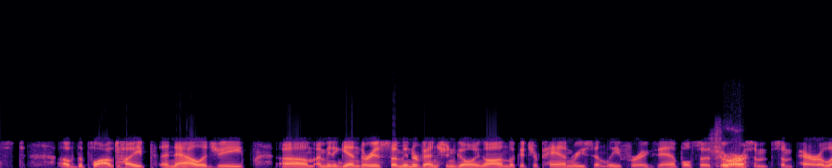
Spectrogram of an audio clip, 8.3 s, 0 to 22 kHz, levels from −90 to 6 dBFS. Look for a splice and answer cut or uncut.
cut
